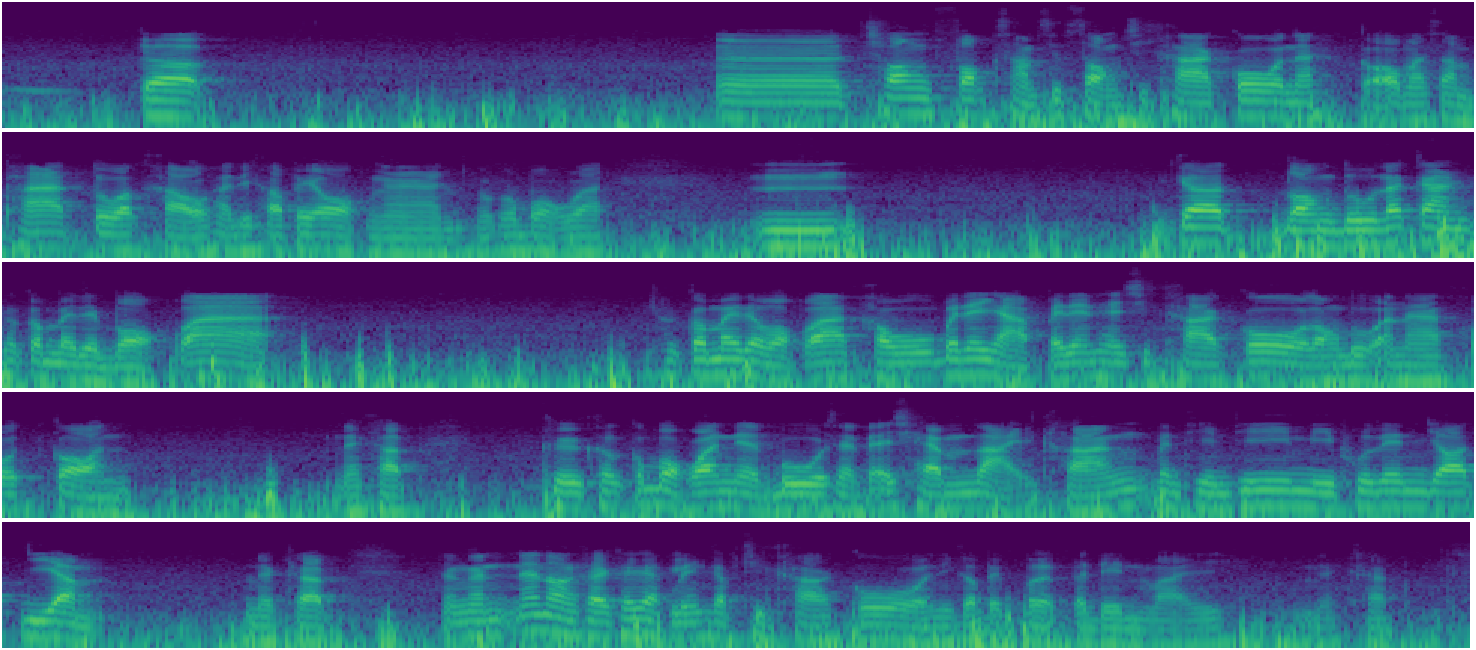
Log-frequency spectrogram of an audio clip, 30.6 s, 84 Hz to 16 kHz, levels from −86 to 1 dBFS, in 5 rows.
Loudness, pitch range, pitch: -29 LUFS, 95-125 Hz, 110 Hz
